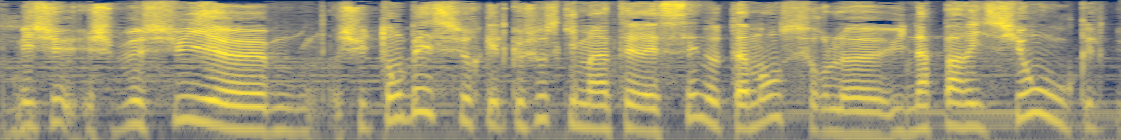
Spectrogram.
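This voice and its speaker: Curious male interviewer, slightly higher voice. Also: brisk. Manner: warmly curious, hesitant with many "euh" and restarts. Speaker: interviewer, host. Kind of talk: casual interview.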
